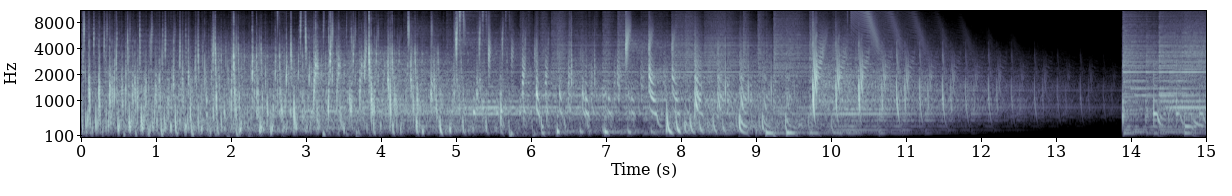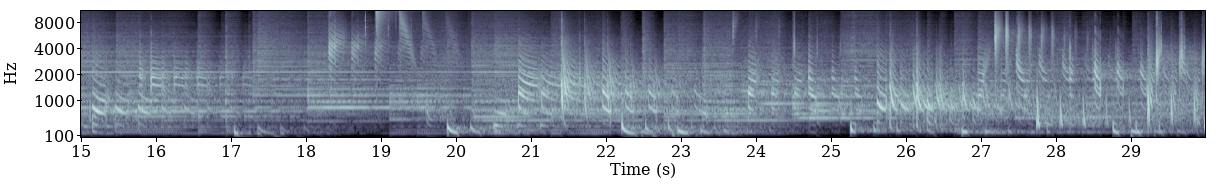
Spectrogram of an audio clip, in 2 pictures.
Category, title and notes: Sound effects > Electronic / Design
A collection of atmospheric FX sounds — evolving textures, rising swells, and trippy transitions crafted for deep psytrance spaces. Includes multiple variations for layering and movement at 147 BPM, E major — heavily distorted, so results may vary!
effect, fx, nightpsy, psy, psyhedelic, sfx, sound, sounddesign, soundeffect, strange, trance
